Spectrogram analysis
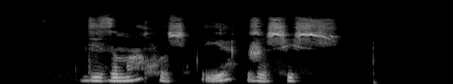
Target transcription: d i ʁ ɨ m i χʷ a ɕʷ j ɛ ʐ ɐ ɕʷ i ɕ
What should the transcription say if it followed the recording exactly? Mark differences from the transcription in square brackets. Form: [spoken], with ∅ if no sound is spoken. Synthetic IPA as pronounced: d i [z] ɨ m [a] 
